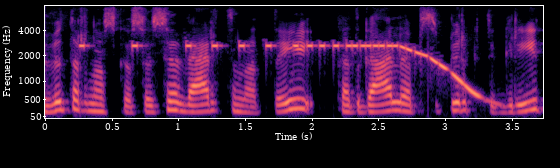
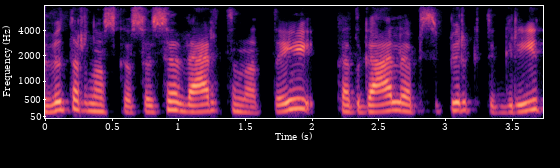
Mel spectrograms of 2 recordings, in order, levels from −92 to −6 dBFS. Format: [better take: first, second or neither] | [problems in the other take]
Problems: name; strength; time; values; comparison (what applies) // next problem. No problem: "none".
second | noise reduction (neural mask model RNNoise)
